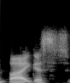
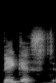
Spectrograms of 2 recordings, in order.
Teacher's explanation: We need this I sound not to be an I, we need it to be a flat I sound.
